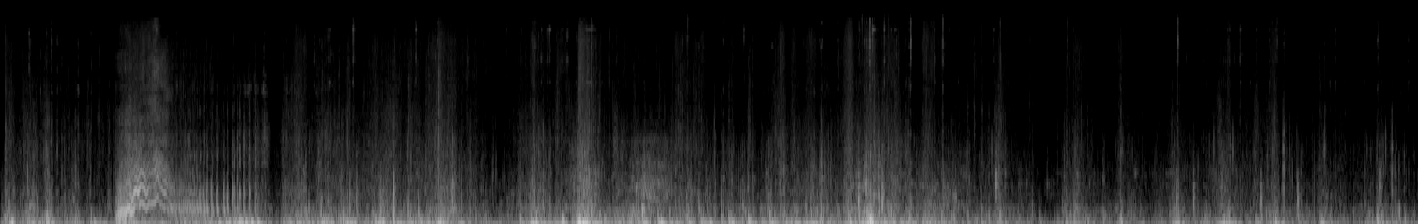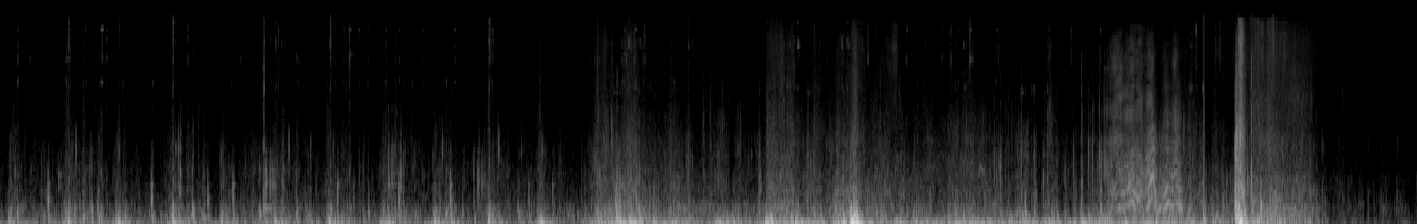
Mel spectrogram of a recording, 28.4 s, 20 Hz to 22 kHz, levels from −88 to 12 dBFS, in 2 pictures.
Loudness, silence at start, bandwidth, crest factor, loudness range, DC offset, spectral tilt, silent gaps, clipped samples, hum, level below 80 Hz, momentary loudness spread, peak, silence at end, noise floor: -34 LUFS; 0 s; 12 kHz; 26 dB; 15 LU; under 0.1%; -8 dB/octave; none; under 0.1%; none; -30 dBFS; 20 LU; -2 dBFS; 1 s; -65 dBFS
